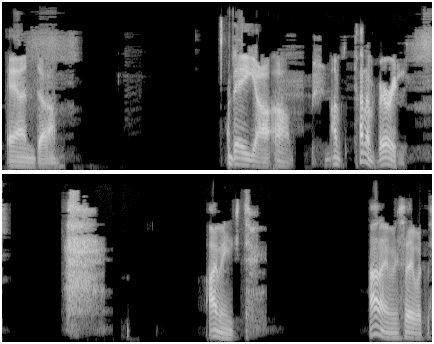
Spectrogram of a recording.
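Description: A middle-aged man talks calmly through a headset microphone over an online call.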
